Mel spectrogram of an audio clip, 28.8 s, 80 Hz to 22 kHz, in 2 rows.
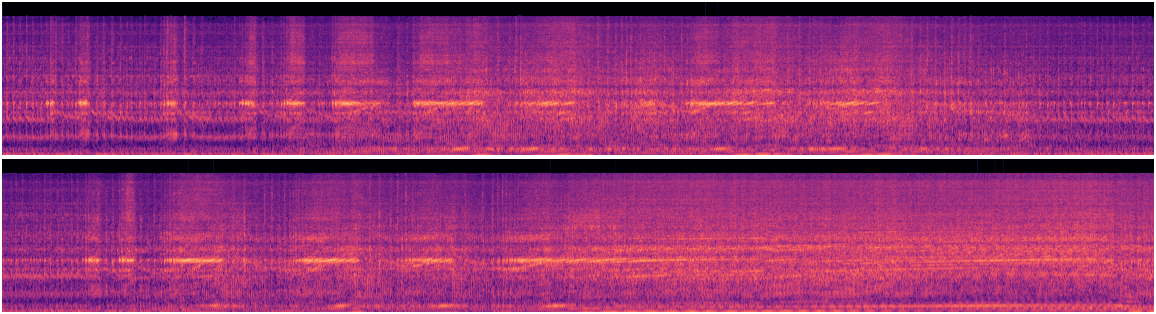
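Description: Miniplane Top 80 paramotor's single-cylinder two-stroke engine running on a ground test after a freed, previously stuck piston ring, propeller turning: the throttle is blipped up and down repeatedly, then held at a steady higher speed for the last several seconds.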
